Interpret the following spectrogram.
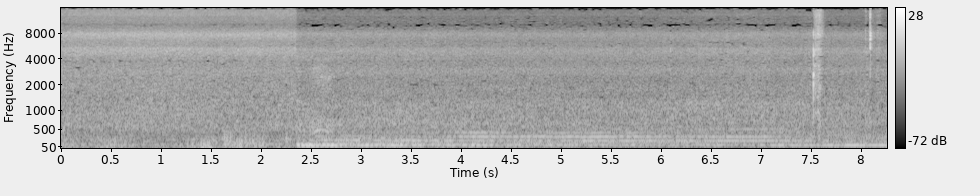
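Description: A steady rushing hiss of a river flowing below a bridge, then after a sudden change a steady low machine hum, with a single click near the end.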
